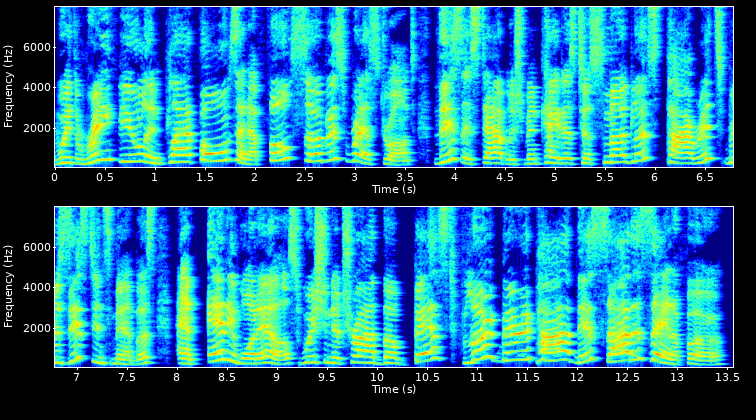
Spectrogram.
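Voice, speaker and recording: A woman's voice: high-pitched, very animated, measured pace, few pauses, bright, forceful tone, heavily acted. A woman playing a wry, chatty resistance informant, narrating tongue-in-cheek audio logs for a video game in a theatrical way. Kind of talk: scripted comedic narration.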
